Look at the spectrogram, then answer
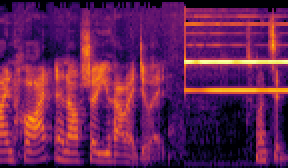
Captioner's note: timer beeps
